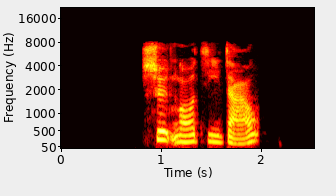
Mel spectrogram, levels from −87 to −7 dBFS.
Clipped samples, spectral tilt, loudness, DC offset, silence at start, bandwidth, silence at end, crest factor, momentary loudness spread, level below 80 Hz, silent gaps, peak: under 0.1%; -3 dB/octave; -24 LUFS; under 0.1%; 0.8 s; 8.4 kHz; 0.55 s; 18 dB; 7 LU; -68 dBFS; none; -8 dBFS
